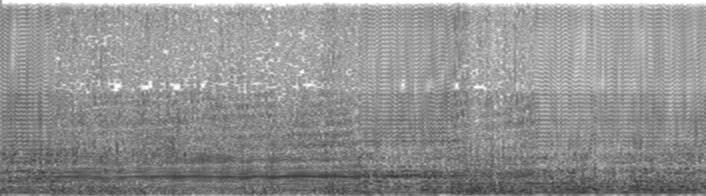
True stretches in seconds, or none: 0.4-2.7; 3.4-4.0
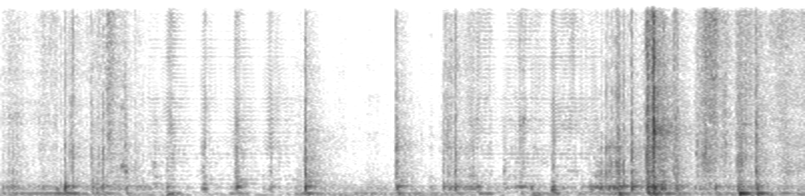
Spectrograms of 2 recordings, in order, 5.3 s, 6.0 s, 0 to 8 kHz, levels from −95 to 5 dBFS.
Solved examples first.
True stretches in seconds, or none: 0.0-1.1; 2.2-3.5; 4.5-6.0

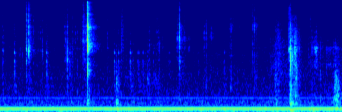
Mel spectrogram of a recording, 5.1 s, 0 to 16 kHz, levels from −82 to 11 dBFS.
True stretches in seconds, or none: 0.0-5.1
